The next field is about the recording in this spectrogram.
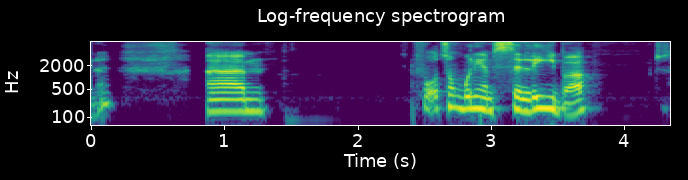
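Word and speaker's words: Saliba: going on you know um thoughts on william celiba which is how to pronounce in geo celiba he looks great paul playing center half arsenal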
